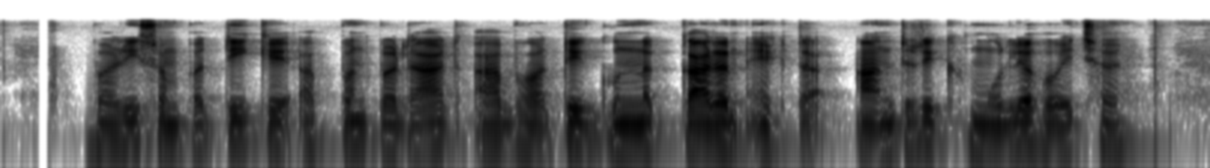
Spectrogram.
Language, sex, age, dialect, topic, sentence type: Maithili, male, 18-24, Eastern / Thethi, banking, statement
